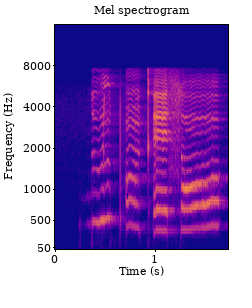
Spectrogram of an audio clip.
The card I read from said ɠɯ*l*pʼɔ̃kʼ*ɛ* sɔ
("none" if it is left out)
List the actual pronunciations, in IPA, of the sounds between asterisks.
l, ɛ

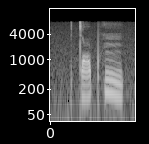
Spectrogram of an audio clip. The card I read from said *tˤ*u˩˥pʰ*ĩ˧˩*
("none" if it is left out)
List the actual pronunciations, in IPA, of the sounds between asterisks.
tˤ, ĩ˧˩

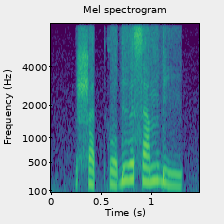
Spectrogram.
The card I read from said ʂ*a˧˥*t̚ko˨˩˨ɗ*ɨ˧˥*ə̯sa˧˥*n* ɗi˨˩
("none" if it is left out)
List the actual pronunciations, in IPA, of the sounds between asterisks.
a˨˩, ɨ˧˥, m

